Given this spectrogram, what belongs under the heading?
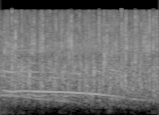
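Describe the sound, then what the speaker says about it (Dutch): An audience claps at a nightclub show, with dense sustained applause throughout and a held tone running under it. "Blijf klappen."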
